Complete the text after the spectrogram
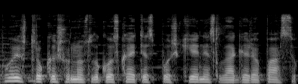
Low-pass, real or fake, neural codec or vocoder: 10.8 kHz; fake; vocoder, 44.1 kHz, 128 mel bands every 512 samples, BigVGAN v2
